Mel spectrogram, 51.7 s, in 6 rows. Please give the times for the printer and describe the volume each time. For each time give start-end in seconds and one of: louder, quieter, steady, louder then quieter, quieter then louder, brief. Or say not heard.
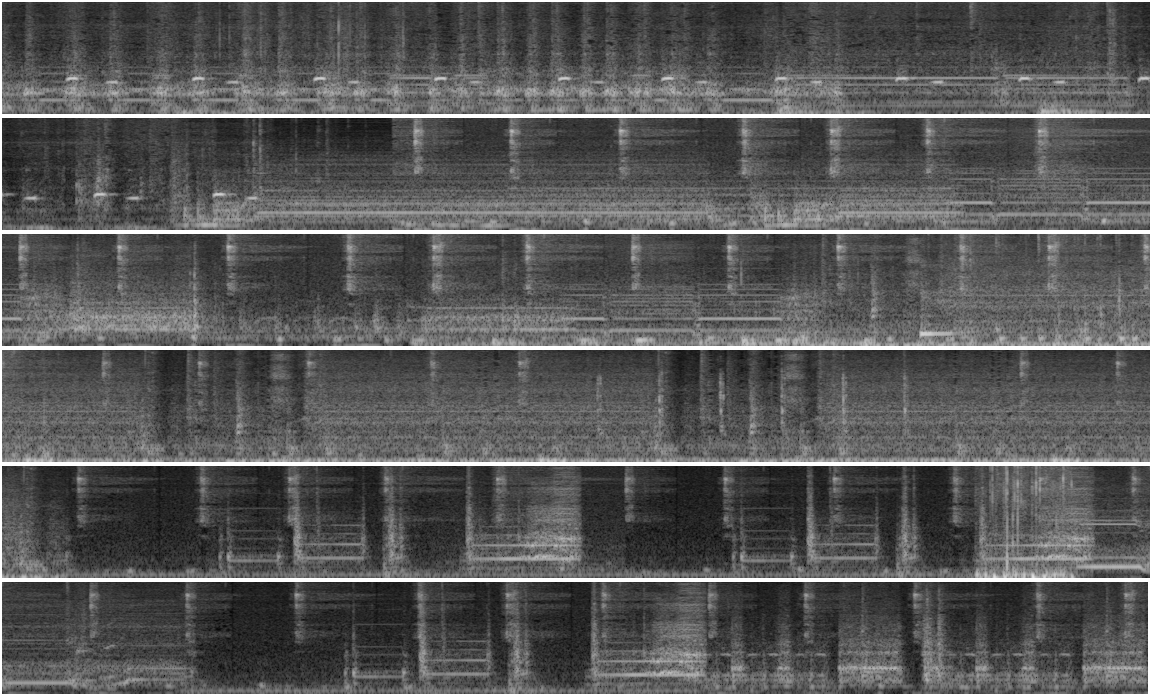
0.0-51.6 steady.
